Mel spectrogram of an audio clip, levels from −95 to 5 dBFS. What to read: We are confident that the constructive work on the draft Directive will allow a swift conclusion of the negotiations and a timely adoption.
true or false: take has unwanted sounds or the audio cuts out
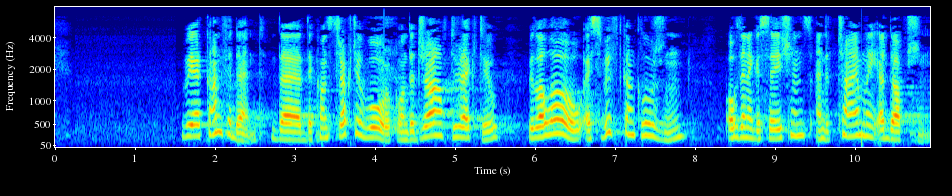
false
